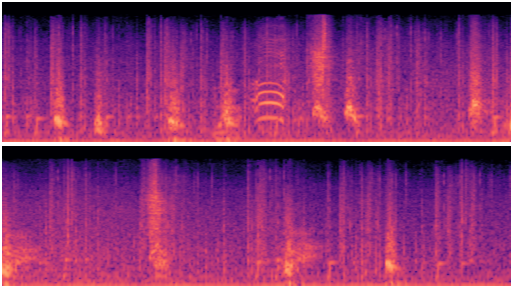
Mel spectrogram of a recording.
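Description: Swords clash and strike in a melee.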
